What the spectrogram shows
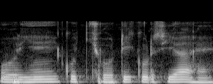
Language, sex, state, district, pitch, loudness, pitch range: Hindi, male, Uttar Pradesh, Shamli, 115 Hz, -15 LUFS, 110-120 Hz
